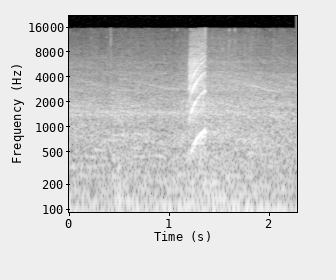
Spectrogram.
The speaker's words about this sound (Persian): از دور یک موتور پلیس نزدیک میشه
